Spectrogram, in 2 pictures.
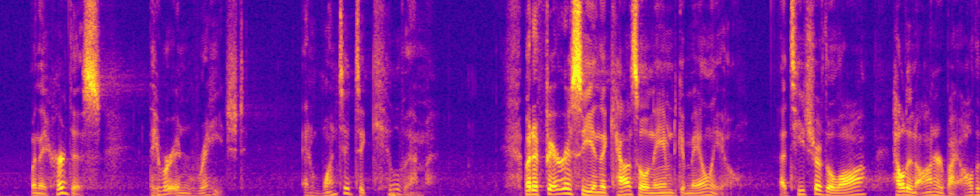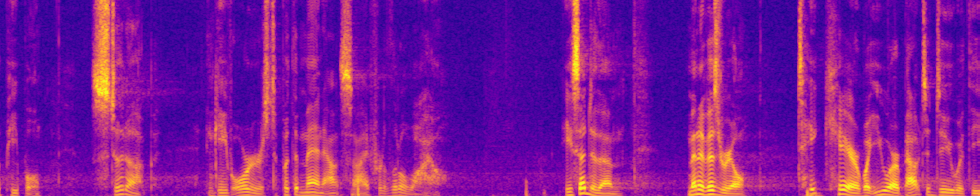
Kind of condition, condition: setting, large echoing room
